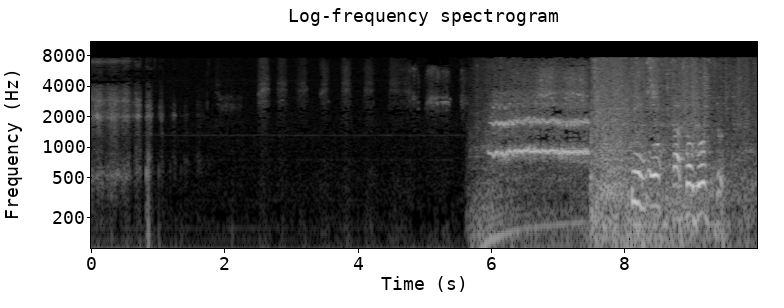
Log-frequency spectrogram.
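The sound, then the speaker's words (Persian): A car skids with a loud, sustained tire squeal that bursts in suddenly and grows harsher and noisier toward the end, after quieter voices and scattered sounds at the start. “تصادف شد. آقا حواستو به رانندگی جمع کن دیگه، این چه وضعیه؟ اصلا به رانندگی توجه نمی کنی یا؟”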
